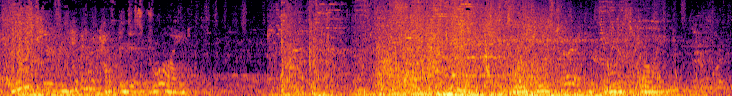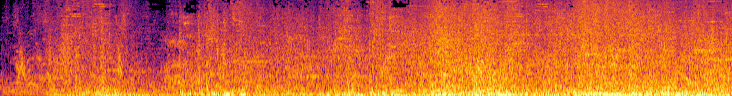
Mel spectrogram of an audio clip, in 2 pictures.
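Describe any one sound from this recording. Game spell effects and attacks crackle and boom in a busy fight.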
